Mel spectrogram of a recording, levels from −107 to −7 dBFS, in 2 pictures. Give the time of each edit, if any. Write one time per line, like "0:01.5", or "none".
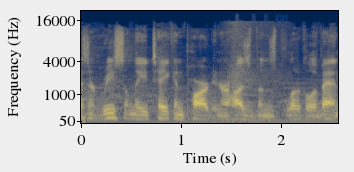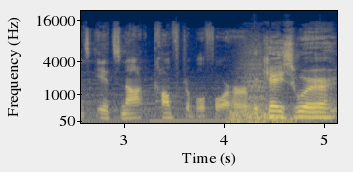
0:04.2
